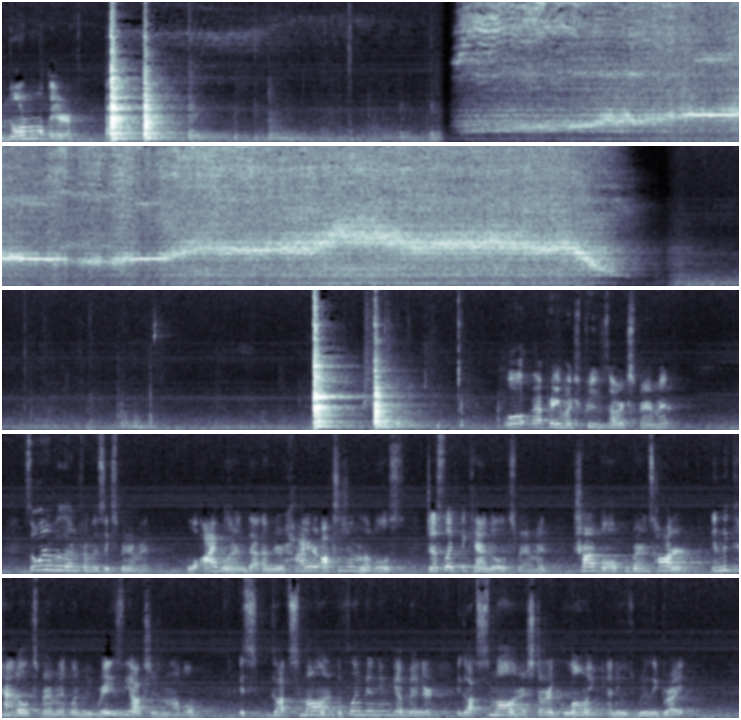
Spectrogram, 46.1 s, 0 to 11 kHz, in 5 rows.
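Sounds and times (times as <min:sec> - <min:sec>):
sharp knock: 0:22.3 - 0:23.7.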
